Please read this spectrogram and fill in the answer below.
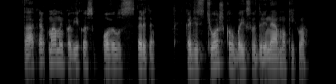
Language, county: Lithuanian, Šiauliai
